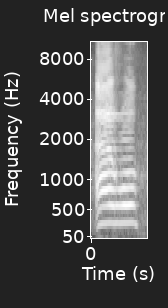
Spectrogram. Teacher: رو پر تفخیم کرنی ہے، منہ کو گول کر کے پر پڑھنا ہے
